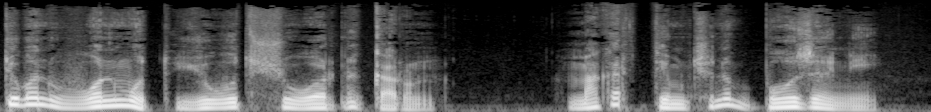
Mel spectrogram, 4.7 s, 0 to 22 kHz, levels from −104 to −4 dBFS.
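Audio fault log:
throughout, generation loss: swirly, hollow speech with smeared attacks, worse than one MP3 pass near 100 kbit/s explains, likely from about seven repeated re-encodes.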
